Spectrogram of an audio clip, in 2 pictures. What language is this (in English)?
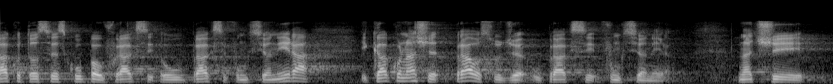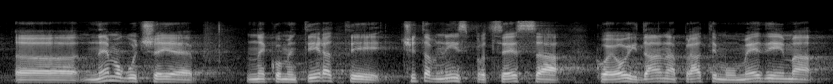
Croatian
